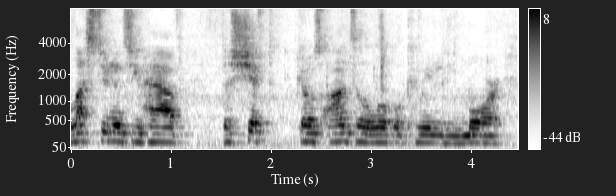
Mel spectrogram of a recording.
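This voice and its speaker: With audible room echo and noticeable background noise, a man talks at a fairly quick pace and medium pitch in a monotone, flat intonation. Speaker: school district treasurer. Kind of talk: financial presentation at board meeting. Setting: public board meeting. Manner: fast.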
